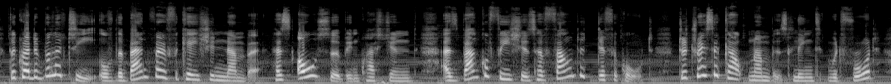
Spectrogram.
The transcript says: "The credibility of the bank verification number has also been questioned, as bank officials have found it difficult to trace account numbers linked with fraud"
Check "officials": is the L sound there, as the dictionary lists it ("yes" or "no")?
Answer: no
